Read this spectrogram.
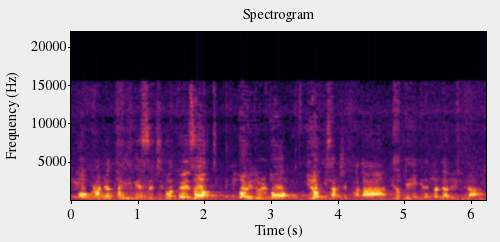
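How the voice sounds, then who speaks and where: A middle-aged man giving an emphatic protest speech at an outdoor rally, firing rhetorical questions at the crowd. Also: extremely high pitch. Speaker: rally speaker. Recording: distant mic outdoors, faint noise.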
